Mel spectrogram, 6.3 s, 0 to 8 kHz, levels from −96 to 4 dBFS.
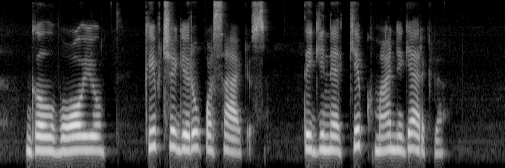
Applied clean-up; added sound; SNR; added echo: none; none; none; none.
